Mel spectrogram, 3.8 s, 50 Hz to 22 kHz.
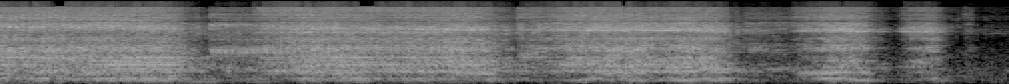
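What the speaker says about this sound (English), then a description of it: "Now our parting tool. Going to do 2 cuts." Parting tool cutting into wood spinning on a lathe, a loud, close, steady grinding hiss that eases off briefly in the middle and breaks up in short bursts toward the end as the cut changes.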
